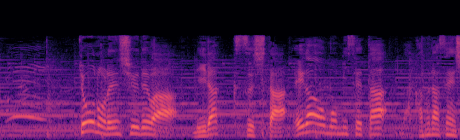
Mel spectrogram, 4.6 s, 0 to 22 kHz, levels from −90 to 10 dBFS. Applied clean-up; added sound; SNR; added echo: none; none; none; none.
